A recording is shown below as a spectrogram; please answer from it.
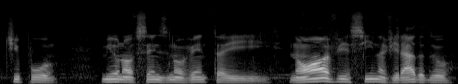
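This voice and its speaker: A man's voice: fairly low pitch, measured pace, a little mellow. A man in his forties from southern Brazil, a fitness trainer chatting as a podcast guest. He explains things at length in an easygoing way, with restarts and fillers. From Santa Catarina, Brazil. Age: 40s. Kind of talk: casual interview chat.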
